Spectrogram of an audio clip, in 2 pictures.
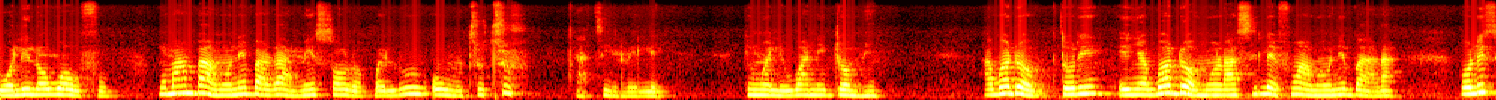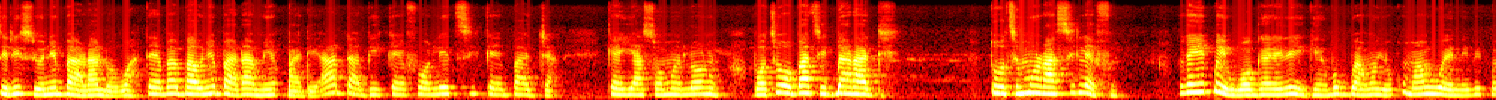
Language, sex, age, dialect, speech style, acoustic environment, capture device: Yoruba, female, 25-34, Nigeria - Nigerian Standard, happy; focused; anxious; stressed, silence, mobile / Linux / Chrome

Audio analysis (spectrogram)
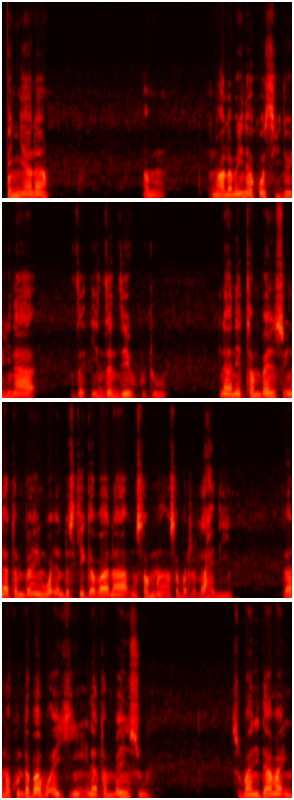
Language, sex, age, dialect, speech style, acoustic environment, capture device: Hausa, male, 18-24, Nigeria - Kano, happy; focused, nature; silence, mobile / Linux / Chrome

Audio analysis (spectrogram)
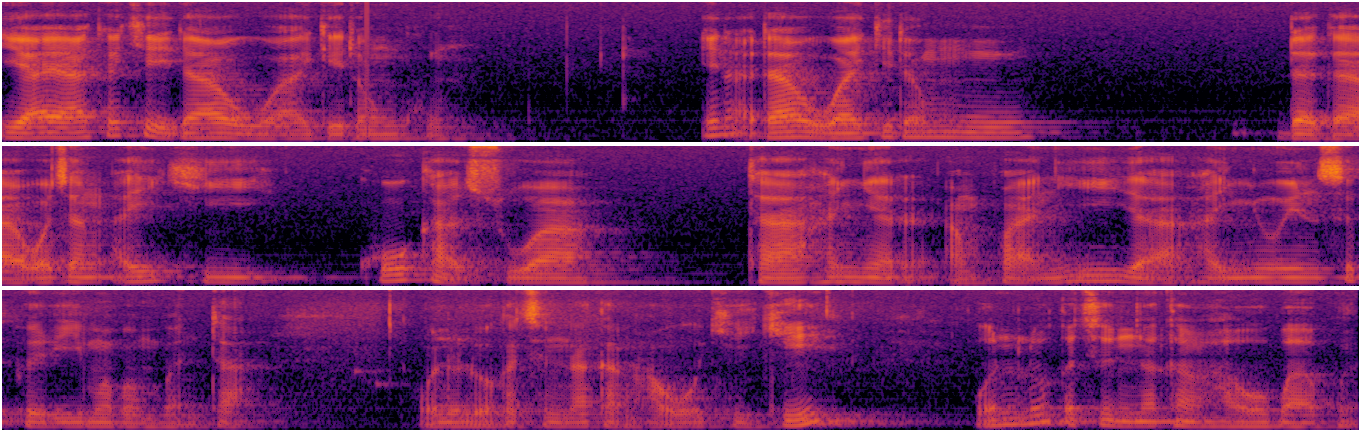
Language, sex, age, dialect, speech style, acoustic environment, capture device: Hausa, male, 25-34, Nigeria - Kano, happy, silence, desktop / Windows / Chrome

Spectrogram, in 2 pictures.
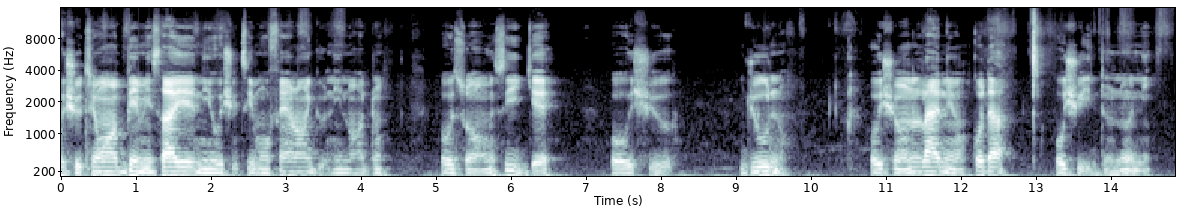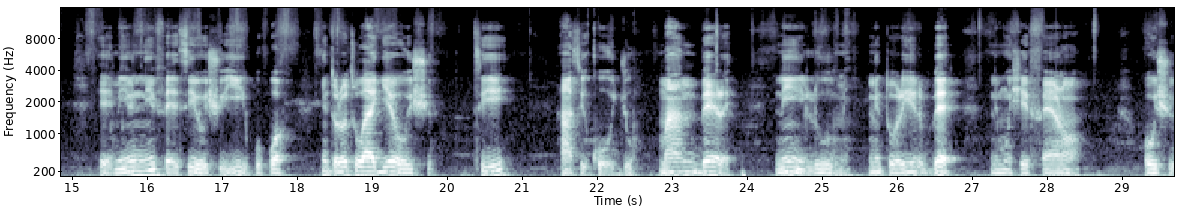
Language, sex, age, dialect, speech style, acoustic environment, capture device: Yoruba, male, 25-34, Nigeria - Lagos Yoruba, happy, silence, mobile / Linux / Chrome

